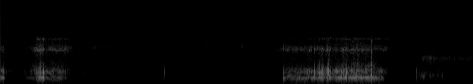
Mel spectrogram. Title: super snore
